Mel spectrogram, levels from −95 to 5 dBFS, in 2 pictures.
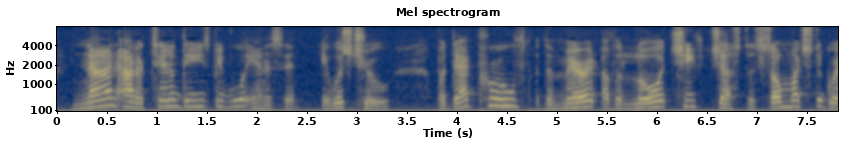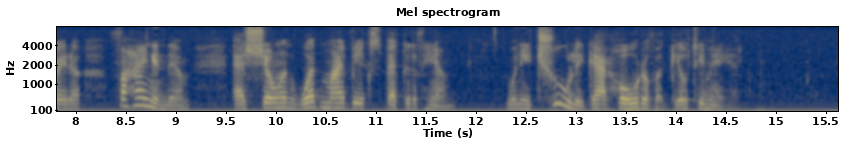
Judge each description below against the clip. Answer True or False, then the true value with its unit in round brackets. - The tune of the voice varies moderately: False (5.8 semitones)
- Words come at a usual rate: True (175 wpm)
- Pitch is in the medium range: True (175 Hz)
